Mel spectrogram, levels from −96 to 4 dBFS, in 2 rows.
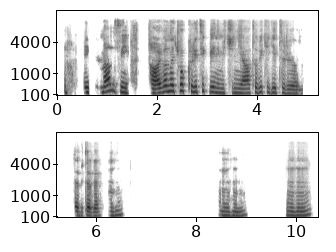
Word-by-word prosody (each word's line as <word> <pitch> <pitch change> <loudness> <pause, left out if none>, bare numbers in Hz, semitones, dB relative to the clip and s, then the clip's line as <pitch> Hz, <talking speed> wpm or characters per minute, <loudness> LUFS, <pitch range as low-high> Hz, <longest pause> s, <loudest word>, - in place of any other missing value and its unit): Ah, - - -6 0.2
getirmez 250 - +3
miyim? 205 -3 +3 0.4
Tarhana 215 +8 +6
çok 275 +1 +2
kritik 235 +2 -1
benim 205 -4 0
için 185 +1 -3
ya. 180 0 +1
Tabii 205 +3 -3
ki 210 - -9
getiriyorum. 165 -5 -3 0.6
Tabii 165 -3 -1
tabii. 155 -2 +2
Hı 165 - -8
hı. 180 +5 -7 1.9
Hı 180 -2 -9
hı. 160 +2 -6 0.8
Hı - - -5
hı. 165 +4 -4
190 Hz, 115 wpm, -22 LUFS, 165-220 Hz, 1.9 s, Tarhana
